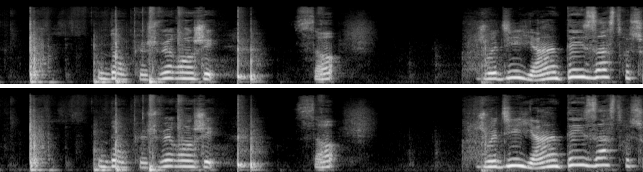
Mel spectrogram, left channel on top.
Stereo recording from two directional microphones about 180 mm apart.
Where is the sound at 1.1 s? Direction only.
35° left (ahead or behind).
